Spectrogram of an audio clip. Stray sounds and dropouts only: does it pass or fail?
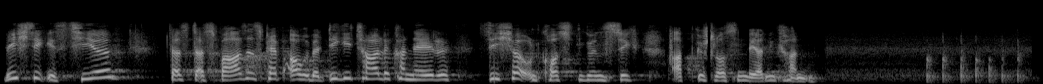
fail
